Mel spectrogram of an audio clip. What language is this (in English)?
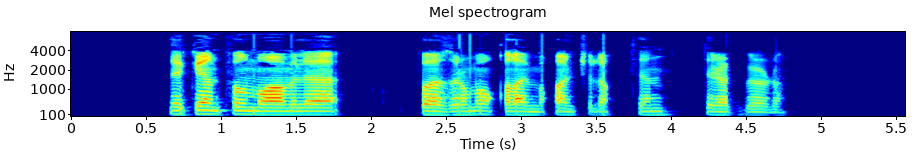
Uyghur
